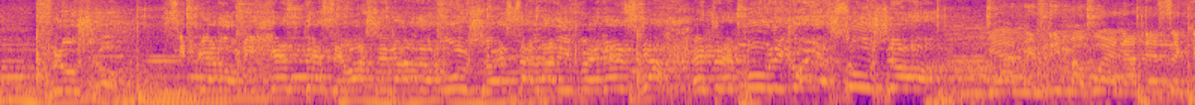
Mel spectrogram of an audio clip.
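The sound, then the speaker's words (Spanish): A dense, loud stretch of overlapping voices, with people whooping and shouting over a crowd's babble and a heavy low rumble throughout. “No sé qué está pasando, está una gente gritando al fondo.”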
